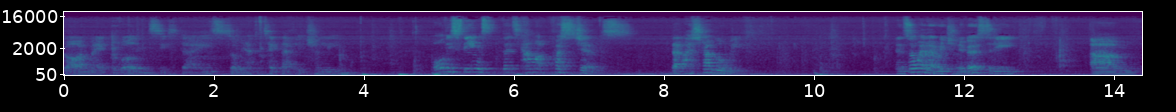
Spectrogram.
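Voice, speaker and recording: A man's voice: mid-range voice, very animated, slow pace. A young man from Indonesia preaching as a guest in a church, friendly and self-deprecating with jokes along the way. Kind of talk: sermon with humor. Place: church sanctuary. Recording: echoey church from far off, noisy.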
